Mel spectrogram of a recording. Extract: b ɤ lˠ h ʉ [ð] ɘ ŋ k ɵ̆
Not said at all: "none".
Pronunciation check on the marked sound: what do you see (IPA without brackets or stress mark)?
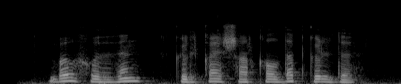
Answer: ðː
